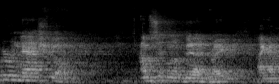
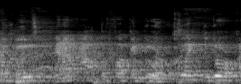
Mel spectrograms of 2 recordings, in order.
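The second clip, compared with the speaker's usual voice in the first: normal talking voice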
